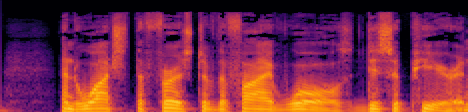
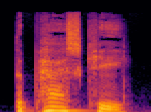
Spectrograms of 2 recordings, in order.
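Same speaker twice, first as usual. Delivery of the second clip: shivering; 3 semitones higher than usual. A narrator's reading. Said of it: "Susan shivered as she spoke".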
